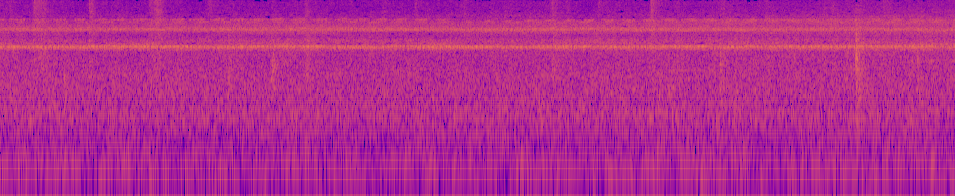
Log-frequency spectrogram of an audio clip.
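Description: Footsteps in sandals shuffle across a hard floor.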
